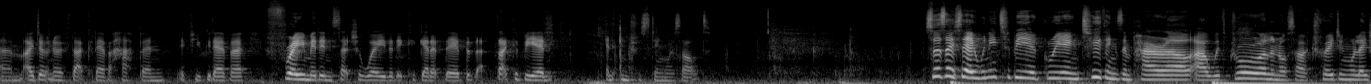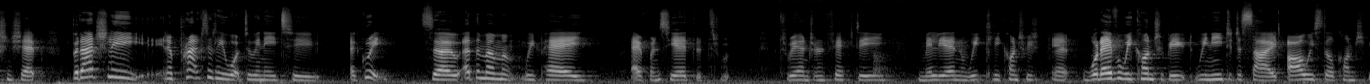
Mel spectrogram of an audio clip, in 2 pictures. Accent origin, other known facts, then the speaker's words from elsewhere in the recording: Wales, United Kingdom; As a Welsh person, actually, getting cash from the EU is a really important thing.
